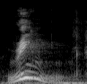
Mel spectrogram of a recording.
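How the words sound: The voice rises on the word. The speaker calls it right. "on ring we were our voice was rising"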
